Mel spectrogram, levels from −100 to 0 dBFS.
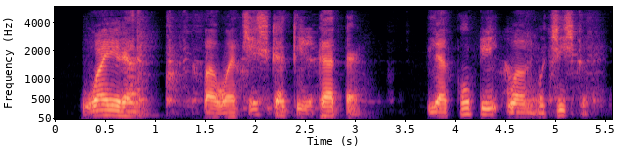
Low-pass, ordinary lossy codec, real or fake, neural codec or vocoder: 5.4 kHz; MP3, 48 kbps; fake; codec, 44.1 kHz, 1.7 kbps, Pupu-Codec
